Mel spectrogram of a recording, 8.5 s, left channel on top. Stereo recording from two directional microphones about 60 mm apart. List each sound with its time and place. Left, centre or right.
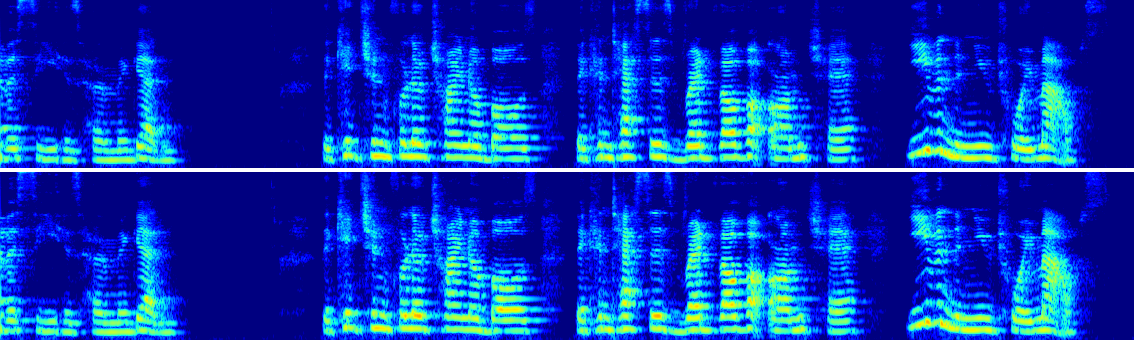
0.0 s speech: left
2.4 s speech: left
